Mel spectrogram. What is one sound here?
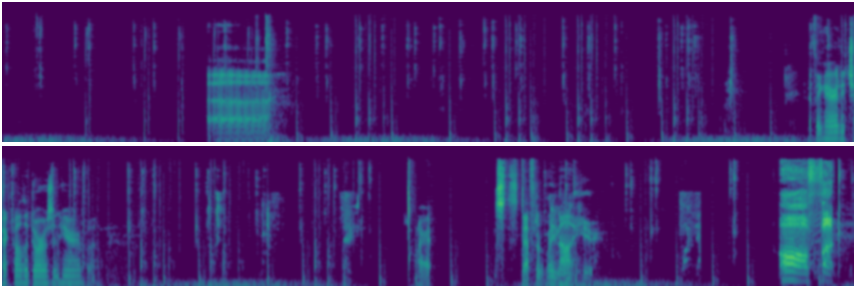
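Quick light footsteps tap on a wooden floor.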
